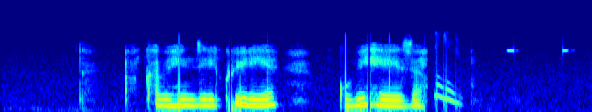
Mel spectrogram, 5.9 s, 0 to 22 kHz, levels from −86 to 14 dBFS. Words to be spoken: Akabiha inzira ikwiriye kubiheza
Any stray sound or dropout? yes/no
yes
